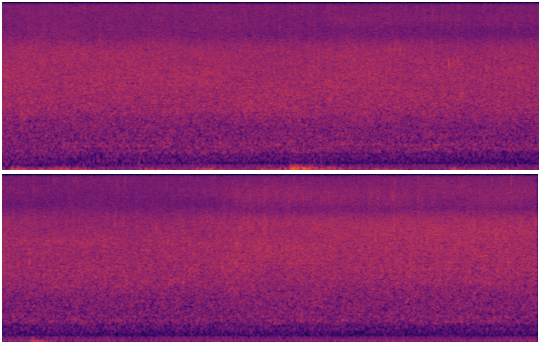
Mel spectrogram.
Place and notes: The border river Our here recorded under a bridge on a warm summer evening.
Untereisenbach, Our
Der Grenzfluss Our hier aufgenommen unter einer Brücke an einem warmen Sommerabend.
Untereisenbach, Our
La rivière frontalière Our enregistrée ici sous un pont, un chaud soir d’hiver.
Project - Klangraum Our - topographic field recordings, sound objects and social ambiences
